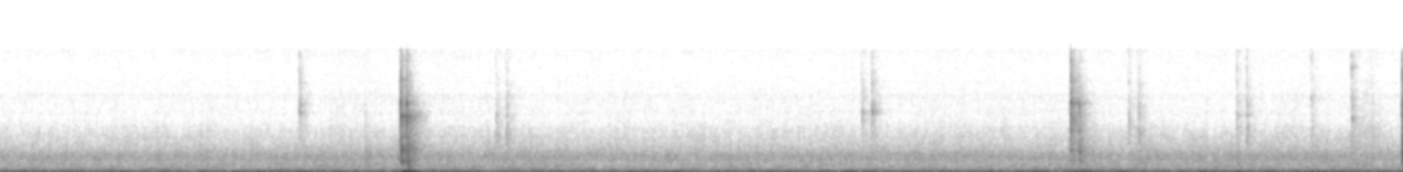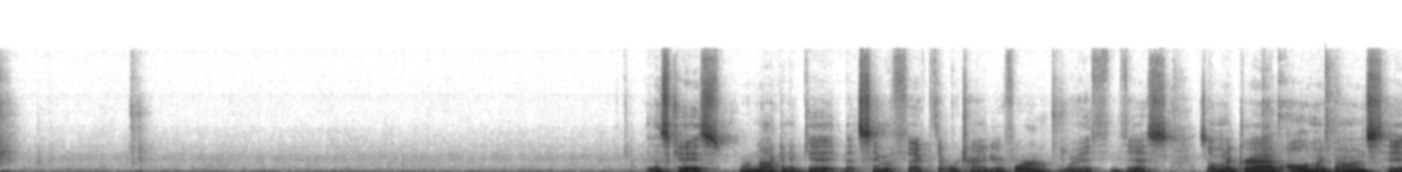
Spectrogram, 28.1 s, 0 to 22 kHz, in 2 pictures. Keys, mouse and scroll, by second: 4.0 n, 10.7 g, 13.2 middle click, 14.1 KP_3, 15.3 g, 24.5 g, 26.6 a, 26.8 a, 27.2 alt+space.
